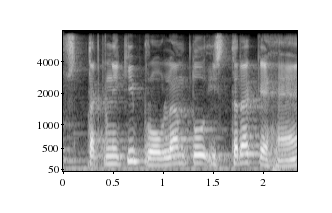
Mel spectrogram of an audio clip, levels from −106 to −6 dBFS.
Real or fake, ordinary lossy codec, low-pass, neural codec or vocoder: real; none; 7.2 kHz; none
